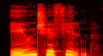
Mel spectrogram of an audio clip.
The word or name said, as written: eventyrfilm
